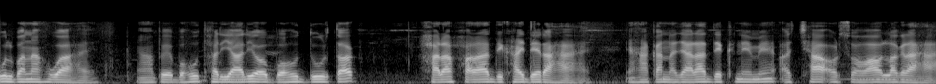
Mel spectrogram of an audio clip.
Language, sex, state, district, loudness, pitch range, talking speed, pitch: Hindi, male, Bihar, West Champaran, -19 LUFS, 105-120 Hz, 180 wpm, 115 Hz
